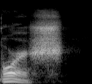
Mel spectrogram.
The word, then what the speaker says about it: Boris: You said Borish. Is that the Yeah, well, I'm sorry. I wanted to distinguish from Epstein. And so I was kind of, I was maybe leaning a little too much into the sh sound there. – Oh, no, I think that's probably the native pronunciation.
